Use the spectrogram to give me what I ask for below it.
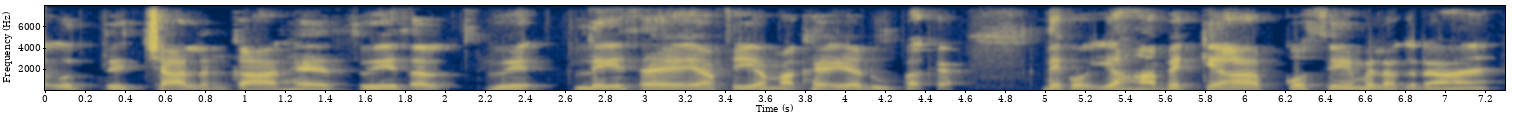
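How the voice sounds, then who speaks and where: A young man teaching exam questions, explaining each answer briskly and repeating key points. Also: medium pitch, dull audio.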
